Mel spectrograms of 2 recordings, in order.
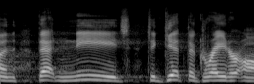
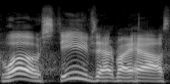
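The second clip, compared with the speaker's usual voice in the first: mock awe; 7 dB louder, slower than usual. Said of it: "It's like you thought".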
